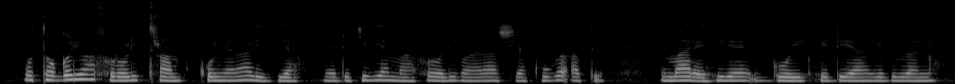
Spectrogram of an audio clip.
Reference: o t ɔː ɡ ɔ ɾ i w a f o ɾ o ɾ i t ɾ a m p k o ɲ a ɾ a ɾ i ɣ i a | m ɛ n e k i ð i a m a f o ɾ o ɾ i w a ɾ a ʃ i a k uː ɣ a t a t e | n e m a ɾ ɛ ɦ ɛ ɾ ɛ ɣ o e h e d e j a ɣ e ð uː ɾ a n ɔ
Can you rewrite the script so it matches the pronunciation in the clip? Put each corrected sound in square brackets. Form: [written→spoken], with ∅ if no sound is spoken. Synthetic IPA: o t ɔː ɡ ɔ ɾ i w a f o ɾ o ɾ i t ɾ a m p k o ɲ a ɾ a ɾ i [ɣ→ð] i a | m ɛ [n→d] e k i ð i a m a f o ɾ o ɾ i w a ɾ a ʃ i a k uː ɣ a [t→ʔ] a t e | n e m a ɾ ɛ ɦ [ɛ→i] ɾ ɛ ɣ o e h e d e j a ɣ e ð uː ɾ a n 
